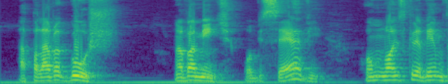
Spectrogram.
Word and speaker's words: gauche: A U é um som muito fácil, pronuncia-se como O. Um O fechado, né? O.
